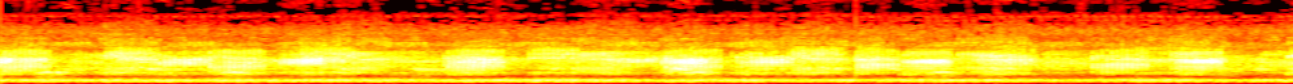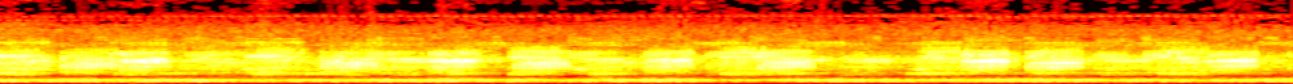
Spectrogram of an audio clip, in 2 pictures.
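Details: After rain, a dense frog chorus gives a steady droning hum under quick, rattling pulses repeated over and over.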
